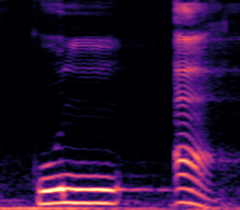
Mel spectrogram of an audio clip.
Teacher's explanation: huruf hamzah ini dia memiliki sifat Jah jelas ya terputus suaranya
